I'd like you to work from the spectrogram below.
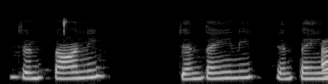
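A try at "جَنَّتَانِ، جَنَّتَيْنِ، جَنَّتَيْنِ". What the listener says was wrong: آپ نون کو ساکن کیوں کر رہی ہیں، جن کیوں؟ جنتانی، جنتینی، جنتینی۔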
